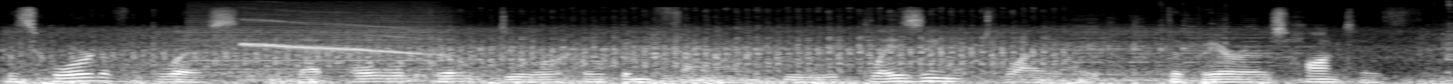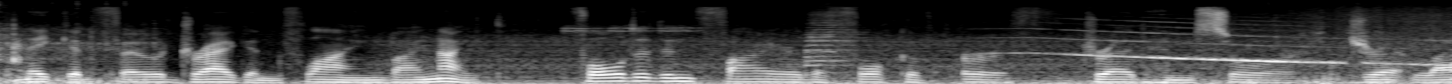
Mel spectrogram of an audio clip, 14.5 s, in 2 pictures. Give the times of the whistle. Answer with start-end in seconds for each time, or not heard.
1.2-2.1, 10.1-10.9.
